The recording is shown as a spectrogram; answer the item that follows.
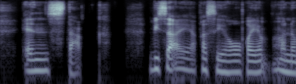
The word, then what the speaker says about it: Enstack: Itong instock ha ano ano tamang-pronounce nito? Nstock.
